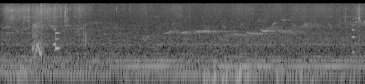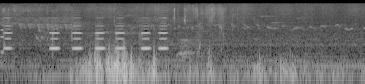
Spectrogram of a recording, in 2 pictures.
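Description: Metal detector target-signal beeps: one short beep near the start, then a run of about six short beeps of the same pitch between roughly six and eight seconds in as the coil sweeps over a target. The signal is called very loud. A low rumble sits under the beeps.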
